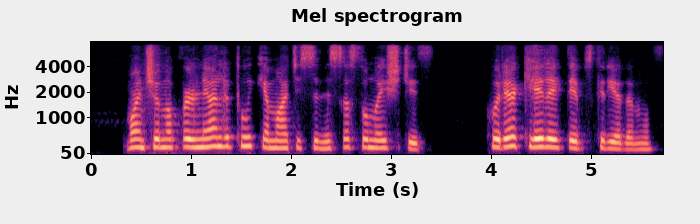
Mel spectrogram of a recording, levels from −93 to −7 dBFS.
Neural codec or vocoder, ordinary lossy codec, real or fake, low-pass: codec, 16 kHz in and 24 kHz out, 0.6 kbps, FocalCodec, streaming, 2048 codes; MP3, 64 kbps; fake; 7.2 kHz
